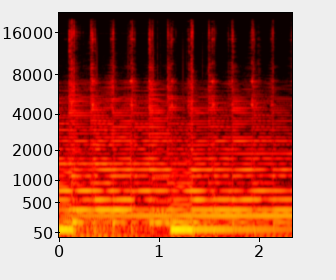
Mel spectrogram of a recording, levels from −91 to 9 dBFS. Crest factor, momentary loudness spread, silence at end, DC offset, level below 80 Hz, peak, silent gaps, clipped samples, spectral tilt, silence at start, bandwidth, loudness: 12 dB; 4 LU; 0 s; under 0.1%; -44 dBFS; -14 dBFS; none; under 0.1%; -6.5 dB/octave; 0 s; 19 kHz; -28 LUFS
